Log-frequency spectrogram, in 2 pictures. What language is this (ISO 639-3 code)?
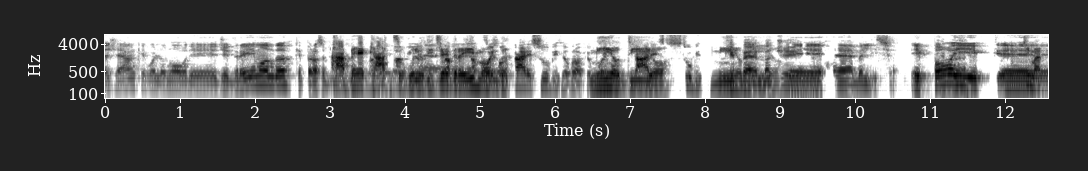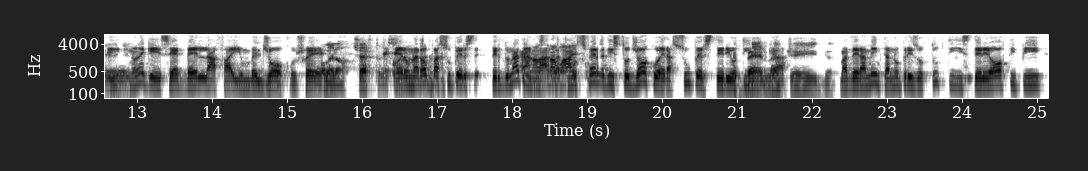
ita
